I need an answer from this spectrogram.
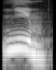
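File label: "ним", Komi, female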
